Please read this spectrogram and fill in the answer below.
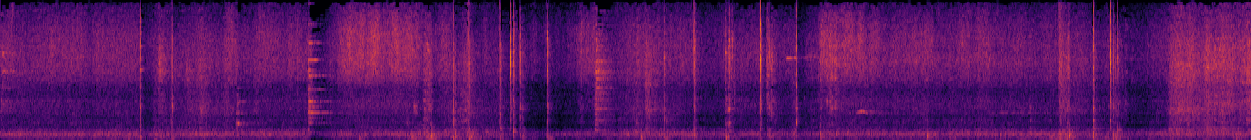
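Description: Long metal ladle knocking and scraping against a large metal wok in runs of quick clanks, over a steady sizzle of beef and vegetables stir-frying.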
